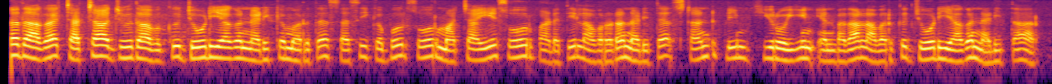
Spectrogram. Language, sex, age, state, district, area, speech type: Tamil, female, 30-45, Tamil Nadu, Dharmapuri, urban, read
